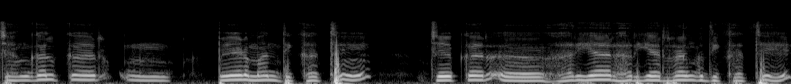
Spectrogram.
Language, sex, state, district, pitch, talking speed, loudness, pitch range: Surgujia, male, Chhattisgarh, Sarguja, 190 Hz, 90 wpm, -21 LUFS, 175-205 Hz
